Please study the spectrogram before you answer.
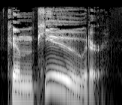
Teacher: Which is the stressed syllable? The middle, the pew, pew, computer. The C-O-M isn't getting a com, it's getting just a com, com.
